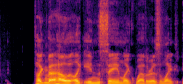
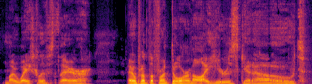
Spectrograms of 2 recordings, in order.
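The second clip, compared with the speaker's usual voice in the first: Walter impression; 3 semitones lower than usual. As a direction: grumble it like a sour husband. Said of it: "he was just like".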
